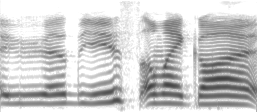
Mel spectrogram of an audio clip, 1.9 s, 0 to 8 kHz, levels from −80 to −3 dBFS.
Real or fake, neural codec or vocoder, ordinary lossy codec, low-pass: real; none; none; none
